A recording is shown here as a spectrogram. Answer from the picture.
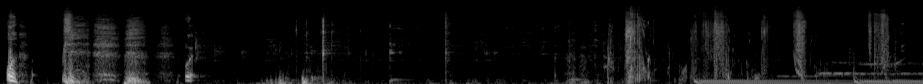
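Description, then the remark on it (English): Loud swallowing and gulping of water from a gallon jug, a string of quick wet gulps with sloshing liquid, then a few sighing vocal sounds and a low hum near the end. “it'd be the day you wake up when you grab the gallon jug and you almost drink the whole gallon.”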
